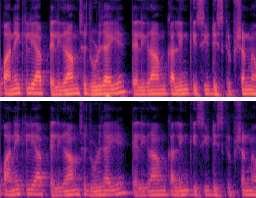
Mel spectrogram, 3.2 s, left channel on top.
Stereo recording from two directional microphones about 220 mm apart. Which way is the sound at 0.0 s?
40° left (ahead or behind).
